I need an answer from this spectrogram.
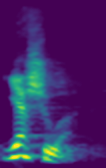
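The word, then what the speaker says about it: Yeshua (ישוע): And Jesus' name in Aramaic, some of you might know this, is Yeshua.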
